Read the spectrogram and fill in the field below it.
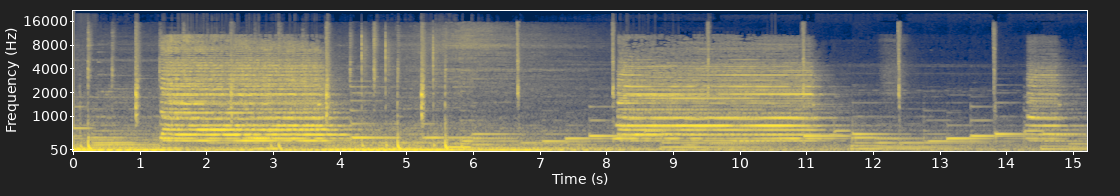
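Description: A train at Katwa station blasts its horn in long, loud, close blares, with a shorter honk near the end over the rumble of rail traffic.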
